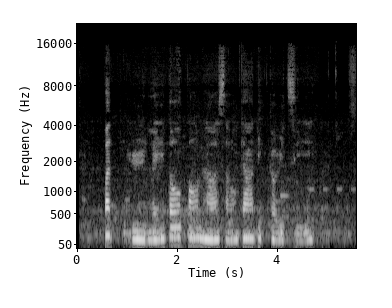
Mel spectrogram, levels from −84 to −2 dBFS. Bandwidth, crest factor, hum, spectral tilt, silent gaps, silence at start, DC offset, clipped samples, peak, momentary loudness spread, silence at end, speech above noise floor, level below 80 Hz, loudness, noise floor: 15 kHz; 18 dB; none; -6.5 dB/octave; none; 0.15 s; under 0.1%; under 0.1%; -6 dBFS; 10 LU; 0.05 s; 25 dB; -50 dBFS; -24 LUFS; -47 dBFS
